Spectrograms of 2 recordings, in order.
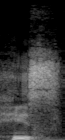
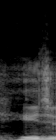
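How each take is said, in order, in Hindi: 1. यह शब्द s ध्वनि से खत्म होता है। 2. यह शब्द z ध्वनि से खत्म होता है। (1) "तो इसको पढ़ेगा हिस" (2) "हिस नहीं लिखा है, ये हिज लिखा है"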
